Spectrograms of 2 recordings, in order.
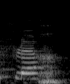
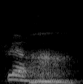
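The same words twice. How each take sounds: First: Said in the usual way. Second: "Fleur" much lower, ending on a held R; long final R. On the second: Shown as a demonstration. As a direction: draw out the R closing "Fleur". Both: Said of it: "J'entends bien le R".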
